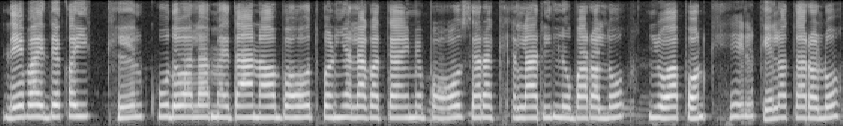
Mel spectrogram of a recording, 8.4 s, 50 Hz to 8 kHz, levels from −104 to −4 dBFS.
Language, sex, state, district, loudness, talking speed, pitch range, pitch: Bhojpuri, female, Uttar Pradesh, Gorakhpur, -17 LUFS, 165 wpm, 255-270 Hz, 260 Hz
